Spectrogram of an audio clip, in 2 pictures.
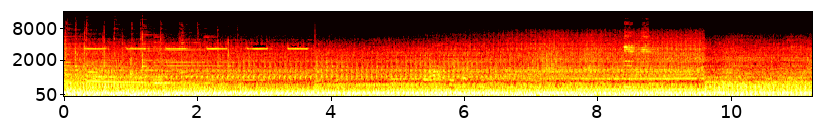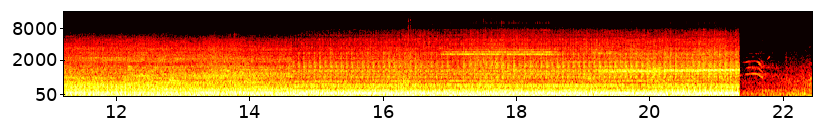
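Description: A shared tuk tuk's engine running steadily with road noise, heard from inside its open cabin; it cuts off suddenly near the end.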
